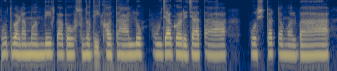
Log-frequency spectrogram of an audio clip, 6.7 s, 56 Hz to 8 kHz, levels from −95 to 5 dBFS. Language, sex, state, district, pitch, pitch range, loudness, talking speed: Bhojpuri, female, Uttar Pradesh, Gorakhpur, 185 Hz, 180-190 Hz, -30 LUFS, 125 wpm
